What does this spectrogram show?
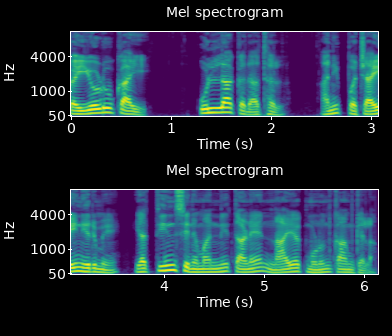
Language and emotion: Goan Konkani, neutral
